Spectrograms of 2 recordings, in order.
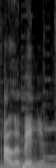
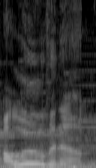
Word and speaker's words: aluminium: steel leaving just aluminium we brits say aluminium and the americans say aluminum but who's right uh sir humphrey davey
